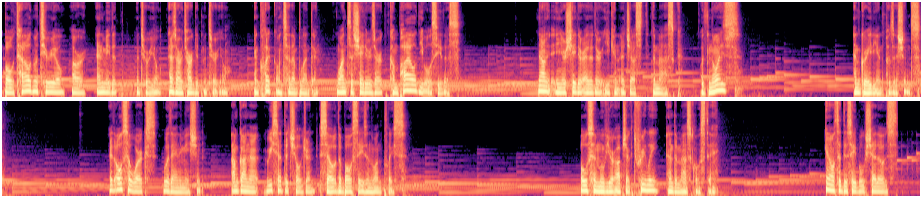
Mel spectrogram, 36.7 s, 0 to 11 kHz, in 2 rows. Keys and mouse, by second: 2.1-2.5 middle drag, 5.5-6.5 drag, 7.6 click, 8.5-9.8 middle drag, 10.6 click, 11.9-13.1 drag, 13.9-17.6 drag, 18.0-20.0 drag, 22.0 click, 23.8 click, 24.7 middle click, 25.5 space, 29.8 space, 29.8 g.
